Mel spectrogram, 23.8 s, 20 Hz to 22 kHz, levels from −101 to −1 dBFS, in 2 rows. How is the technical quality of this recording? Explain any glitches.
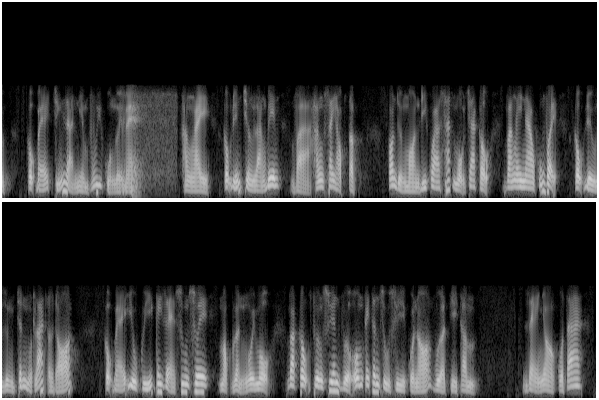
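The recording is poor: the speech has passed through a Codec 2 vocoder for its whole length. Codec 2 sends no waveform, only pitch, voicing, energy and a coarse spectral envelope, and the decoder rebuilds the voice from sine waves, so the speech sounds robotic and buzzy, with heavy damage. It runs at the top 3.2 kbit/s mode. The band runs roughly 150 Hz to 3.4 kHz, and a spectrogram shows nothing above 3.6 kHz, with harmonics drawn as unnaturally clean, evenly spaced lines. The waveform looks smooth and synthetic rather than natural.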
